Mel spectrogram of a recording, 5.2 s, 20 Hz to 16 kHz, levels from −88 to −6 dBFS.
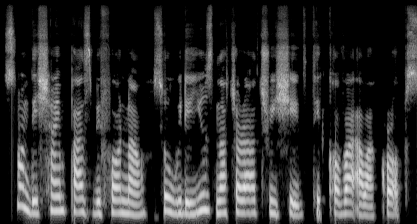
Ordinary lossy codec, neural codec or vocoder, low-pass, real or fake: none; vocoder, 44.1 kHz, 128 mel bands every 256 samples, BigVGAN v2; 14.4 kHz; fake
